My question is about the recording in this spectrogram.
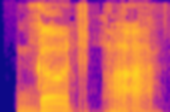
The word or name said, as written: goatpox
